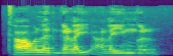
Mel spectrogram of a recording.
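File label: police, tamil, male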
